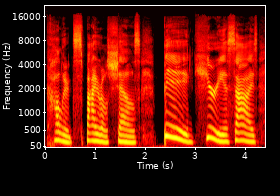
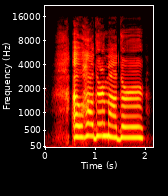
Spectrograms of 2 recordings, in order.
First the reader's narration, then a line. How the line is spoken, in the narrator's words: snailies would shout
